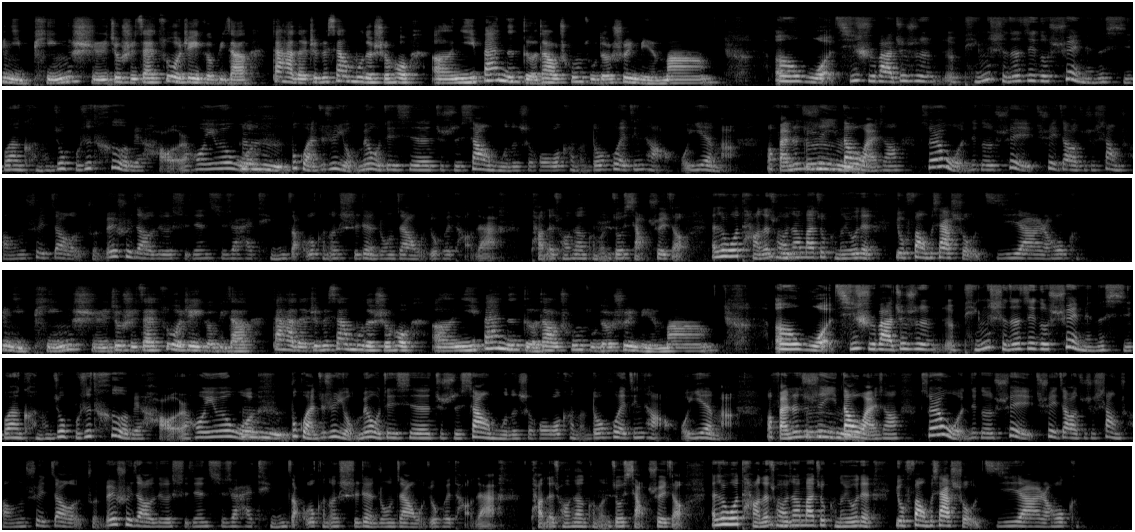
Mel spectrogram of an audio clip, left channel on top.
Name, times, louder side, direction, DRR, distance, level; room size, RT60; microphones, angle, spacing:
voice 1, 0.0-7.1 13.7-14.2 19.3-19.8 30.4-30.6, left 2 dB, 75° left, 1.7 m, -26 dB
voice 2, 7.2-13.8 14.3-33.4, right 4 dB, 30° right, 0.7 m, -31 dB
11.5 x 4.2 x 2.5 m
head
